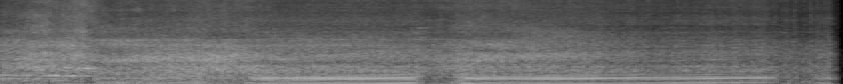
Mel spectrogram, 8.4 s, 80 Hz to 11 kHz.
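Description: Bajaj CT 125X's single-cylinder 125 cc engine pulling as the motorcycle rides along a highway, under a steady rush of wind on the microphone. The engine note rises, breaks off briefly a little past four seconds in, the way it does at a gear change, and then rises again.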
